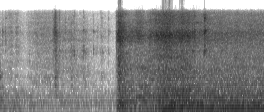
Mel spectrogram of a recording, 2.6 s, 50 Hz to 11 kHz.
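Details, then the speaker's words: 1966 Ford Bronco U13 roadster with 200 inline six, after replacing ignition, key cylinder and other parts; brief crank, catches immediately and settles into a smooth even idle with no stumble, no smoke; normal start. "Let me start it up. I replaced the ignition, key cylinder, and some other stuff."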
